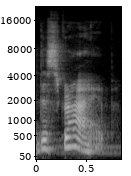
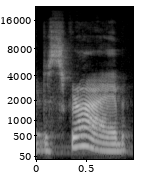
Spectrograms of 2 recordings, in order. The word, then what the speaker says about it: describe: Chimed in to describe. Make sure describe stresses the second syllable because it's a verb, and that the duh is reduced with a schwa, not describe, but describe.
